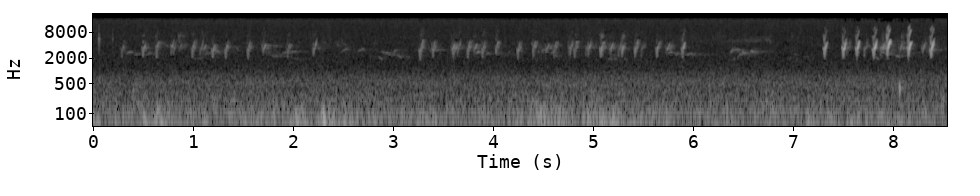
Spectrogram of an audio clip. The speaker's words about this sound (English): So I caught two birds here in the net, and the other birds, these are the other birds calling.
